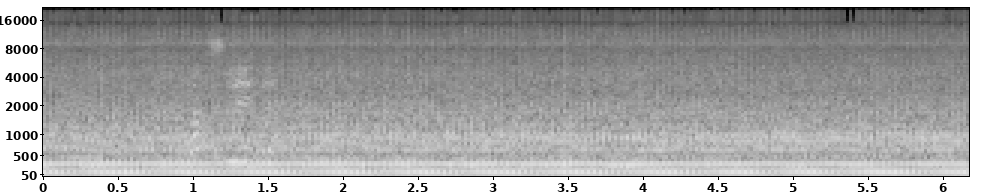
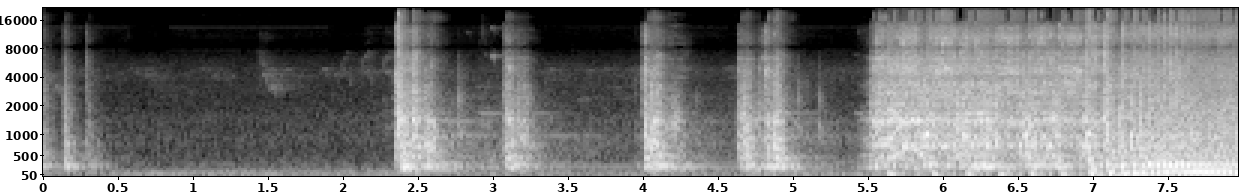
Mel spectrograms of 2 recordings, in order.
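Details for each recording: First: Craftsman 13.5HP 30-inch riding mower idling after a valve lash adjustment and on a rejuvenated battery: steady, even, unbroken single-cylinder thrum; running cleanly. Charging was later seen running high, about 15 volts. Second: Craftsman 13.5HP 30-inch riding mower starting on an overnight-charged battery: three or four short cranking bursts before it catches and runs steadily; history of hard starting, owner suspects valves need slight lash adjustment.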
